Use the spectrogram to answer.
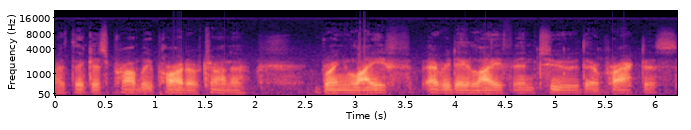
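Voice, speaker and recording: A man's very deep, low voice in an American accent, monotone and flat at a fairly slow pace. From Atlanta, Georgia, US South; Georgia. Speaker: artist; interviewee. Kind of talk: interview; interview answer. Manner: halting, many fillers. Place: hall. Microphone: lapel.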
